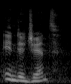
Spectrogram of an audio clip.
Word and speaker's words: indigent: Change that indigent. Indigent syllable emphasis on the first syllable indigent.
